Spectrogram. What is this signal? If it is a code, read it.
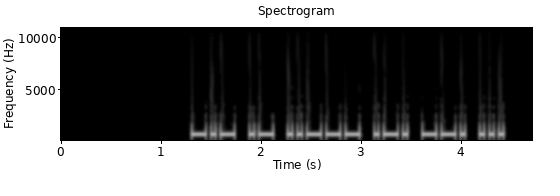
Morse code, heard as a keyed tone, about 25 wpm, 700 Hz. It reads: KA2RGS
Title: USA Call Signs Repeated 3x 25wpm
